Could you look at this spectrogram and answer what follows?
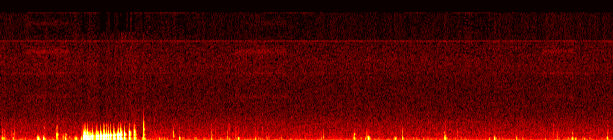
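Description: A loud gurgling, growling burst followed by a run of soft irregular pops and gurgles: normal stomach growling (borborygmi).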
